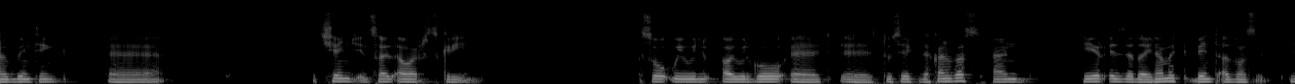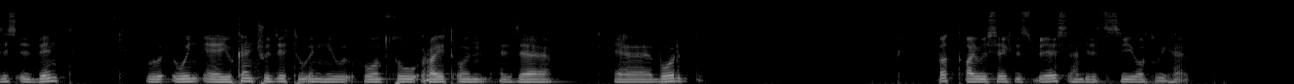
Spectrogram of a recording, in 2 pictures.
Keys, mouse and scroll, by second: 8.5 Escape, 8.9 right click, 9.8-10.2 scroll down 7, 13.1 click, 22.3 click, 24.5 click, 25.1 click.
